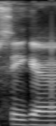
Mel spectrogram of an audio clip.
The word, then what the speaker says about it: Sega: We called up Sega of Japan, and they confirmed it's pronounced Sega, and everyone else is wrong, and Sean's right.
